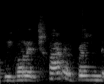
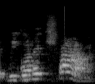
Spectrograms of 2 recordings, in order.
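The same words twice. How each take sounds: First: Said in the usual way. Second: "try" leaned on, pitch raised then falling; stress on try. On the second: Real, not acted. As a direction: land firmly on "try" and stop there. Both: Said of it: "put emphasis on the word try".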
